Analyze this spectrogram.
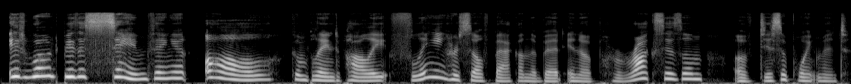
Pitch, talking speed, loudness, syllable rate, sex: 225 Hz, 150 wpm, -19 LUFS, 4.0 syllables/s, female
